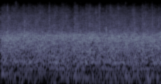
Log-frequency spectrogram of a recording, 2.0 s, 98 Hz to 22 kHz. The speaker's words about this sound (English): 20 seconds of indecision, a sort of spiritual shadow that was broken by the first beginnings of the round of applause.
